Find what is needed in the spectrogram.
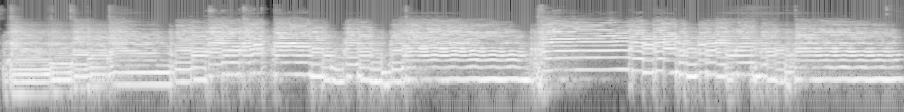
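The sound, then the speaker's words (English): Electric guitar notes played through an overdrive pedal stacked on an amp already near breakup, giving a loud, thick, squashed distortion with little dynamic variation as several notes ring and change. “So too much gain on top of one another gives a rather nasty compressed or kind of sound to the note.”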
